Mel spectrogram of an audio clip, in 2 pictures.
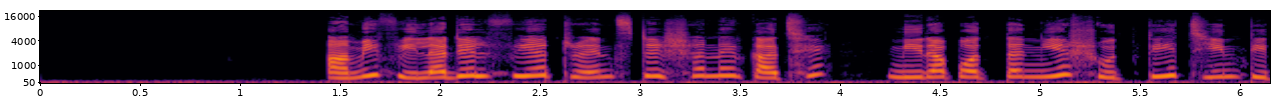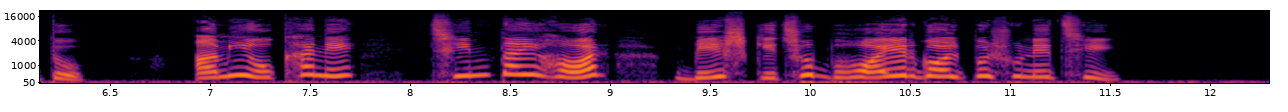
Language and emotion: Bengali, fearful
